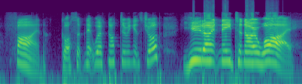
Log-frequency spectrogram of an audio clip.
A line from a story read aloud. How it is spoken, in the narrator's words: added in a sudden bellow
